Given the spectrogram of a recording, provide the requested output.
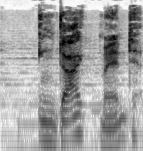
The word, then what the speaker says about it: indictment: Indictment uh there's actually a C in there that most people don't pronounce. I n d i c t m e n t indictment.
